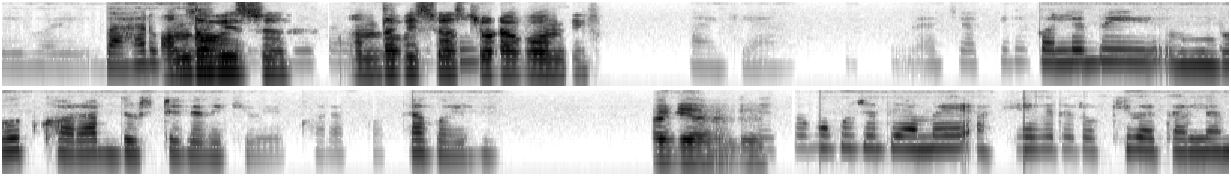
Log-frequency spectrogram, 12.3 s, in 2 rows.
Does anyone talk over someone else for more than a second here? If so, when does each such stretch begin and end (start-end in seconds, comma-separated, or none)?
0.9-2.4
